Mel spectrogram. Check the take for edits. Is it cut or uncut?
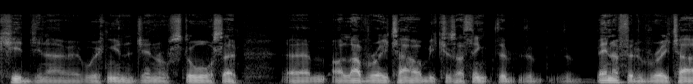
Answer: uncut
